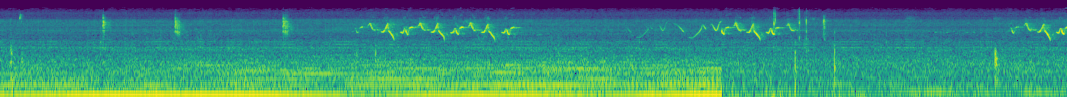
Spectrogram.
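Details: Common yellowthroat song of quick, rolling, repeated high phrases in several bursts, with a few sharp clicks and a constant low hum that stops partway through.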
